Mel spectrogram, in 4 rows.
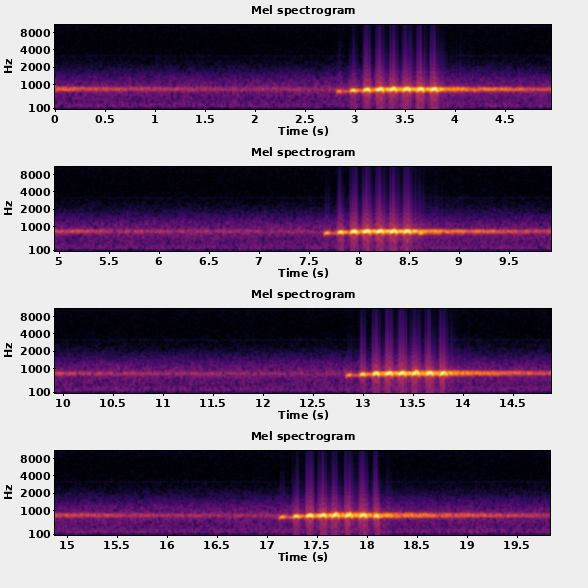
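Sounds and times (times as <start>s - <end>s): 
Tengmalm's owl pulsed hoots: 0.0s - 1.2s, 2.8s - 5.5s, 7.6s - 10.4s, 12.8s - 15.6s, 17.1s - 19.7s.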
